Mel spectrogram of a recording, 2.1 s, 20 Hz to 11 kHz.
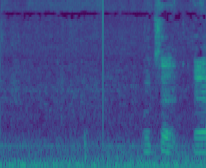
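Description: MCI MC-5B coach's diesel engine idling at a standstill, a steady low rumble with a constant hum above it, heard from inside the driver's area.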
